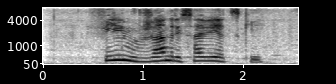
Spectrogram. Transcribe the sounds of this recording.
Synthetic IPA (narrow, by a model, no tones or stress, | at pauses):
fʲilʲmvʐanɾʲɪsɐvʲet̪skʲɪj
